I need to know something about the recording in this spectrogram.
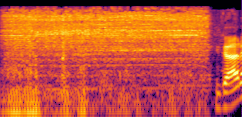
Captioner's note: machine whirring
